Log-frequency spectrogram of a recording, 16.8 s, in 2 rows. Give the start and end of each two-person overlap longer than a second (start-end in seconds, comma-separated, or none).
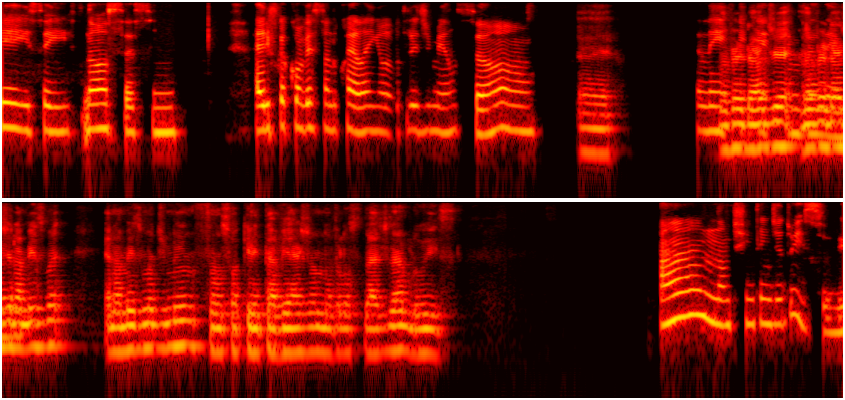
7.2-8.6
